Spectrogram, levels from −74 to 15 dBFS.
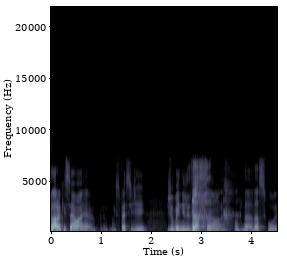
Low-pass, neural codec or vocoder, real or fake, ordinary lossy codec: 7.2 kHz; codec, 16 kHz, 8 kbps, FunCodec, trained on LibriTTS, 25 frames a second; fake; none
